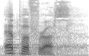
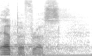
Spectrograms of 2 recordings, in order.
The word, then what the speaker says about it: Epaphras: So Epaphras, I said it wrong. It's more Epaphras.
